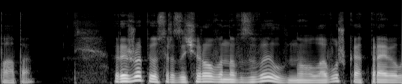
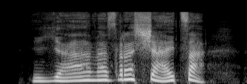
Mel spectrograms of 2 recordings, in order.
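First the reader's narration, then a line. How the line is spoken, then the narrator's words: Rat squealing. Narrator (Russian): визжал вытряхнутый на траву в лесу крыс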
